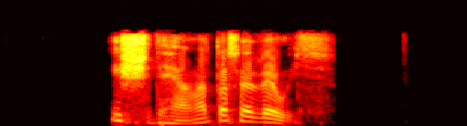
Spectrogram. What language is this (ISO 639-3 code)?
kab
